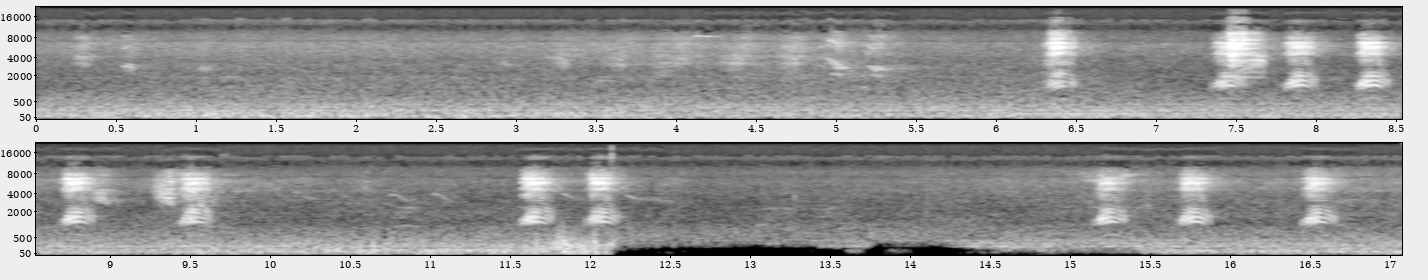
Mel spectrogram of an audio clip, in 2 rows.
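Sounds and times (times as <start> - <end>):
low rushing noise: 0.0 - 17.0
duck quacking: 7.4 - 9.7, 15.2 - 16.7.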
